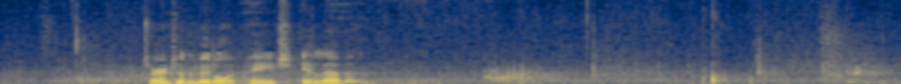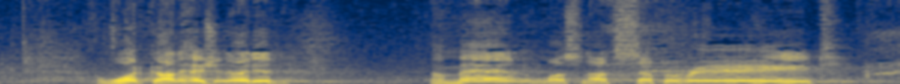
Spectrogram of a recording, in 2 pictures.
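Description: A man chants in a sung voice in a large echoing hall.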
